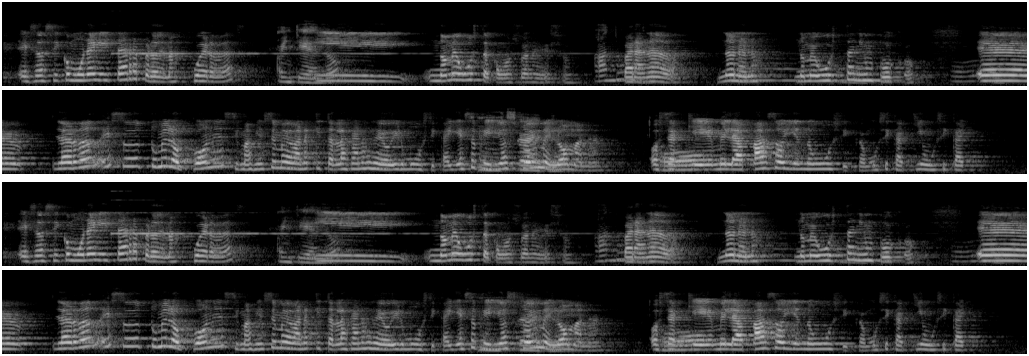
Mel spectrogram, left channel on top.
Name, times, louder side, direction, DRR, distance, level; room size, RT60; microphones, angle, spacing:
voice 1, 0.0-2.3 3.1-5.7 6.2-6.8 7.2-7.6 7.9-10.4 10.8-16.3 16.7-19.9, equal, ahead, 5 dB, 0.5 m, -26 dB
Bell, 1.1-6.5, right 3 dB, 45° right, 0.8 m, -39 dB
voice 2, 2.7-3.4 5.9-6.5 7.3-8.6 9.5-10.0 15.0-15.9 16.8-17.3, left 3 dB, 45° left, 8 dB, 1.2 m, -34 dB
14.0 x 9.5 x 5.5 m, 1.0 s
head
